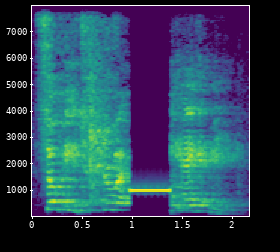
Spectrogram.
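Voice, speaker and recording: A young man hosting a chaotic baking challenge with friends at home, laughing and yelling a lot and struggling to hear. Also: very high-pitched, very animated, moderate pace. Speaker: YouTuber host. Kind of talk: chaotic casual chat. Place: home kitchen. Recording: echoey room, camera from a distance, noisy.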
